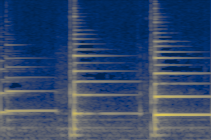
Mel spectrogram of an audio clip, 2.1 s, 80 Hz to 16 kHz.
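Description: A ukulele picked fingerstyle on the A string: a note slid up to the 10th fret, then two single plucked notes stepping down to the 8th and 7th frets, each left to ring.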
